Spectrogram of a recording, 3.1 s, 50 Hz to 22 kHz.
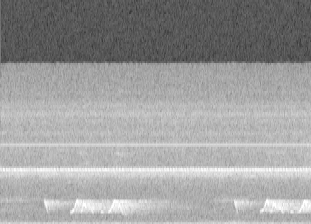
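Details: Chuck-will's-widow singing loudly nearby at a home in Parkersburg, West Virginia, 29 May 2019, a month after arrival; rapid whistled phrases with a short first note then two slurred notes, heard nearly twice over low rumbling background noise.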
